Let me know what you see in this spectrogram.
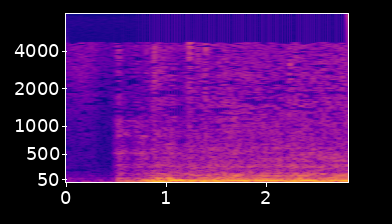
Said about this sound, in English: I believe I hear the purr of the engine as it begins another day of service. This is one dependable car, I gotta say.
